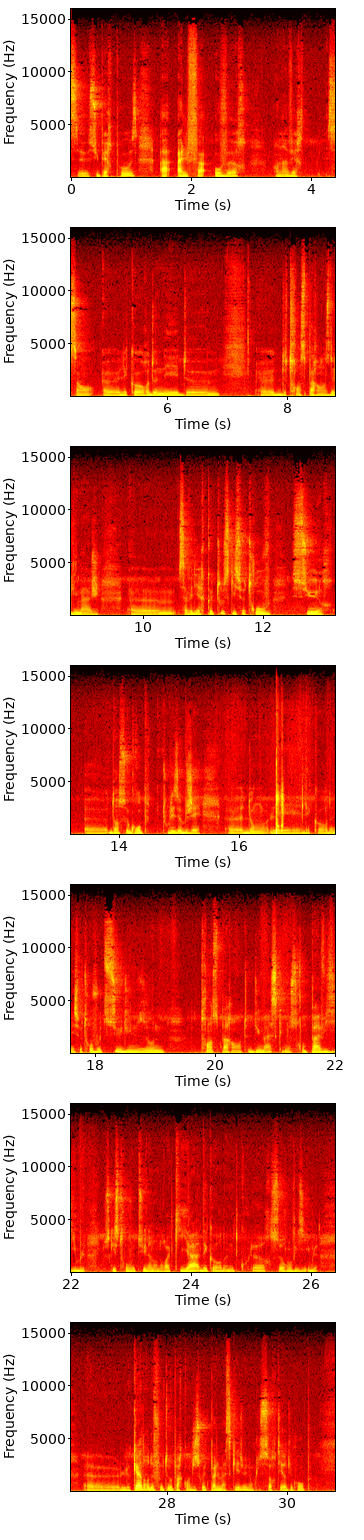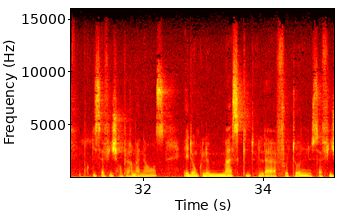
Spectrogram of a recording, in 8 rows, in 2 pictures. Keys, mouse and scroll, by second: 1.5 click, 3.2 click, 3.8 click, 14.8 click, 20.5 click, 26.9 click, 28.8-30.0 drag, 32.2 click, 33.0 click.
